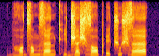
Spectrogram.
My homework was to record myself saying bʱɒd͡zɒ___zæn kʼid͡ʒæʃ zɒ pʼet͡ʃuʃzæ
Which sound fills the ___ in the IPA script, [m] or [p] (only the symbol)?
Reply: m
